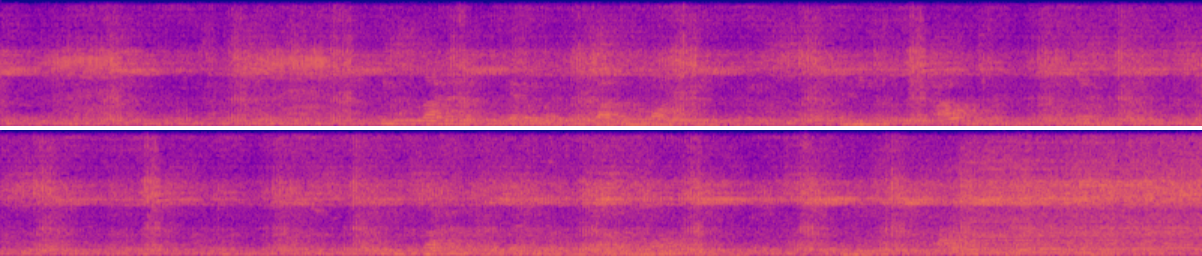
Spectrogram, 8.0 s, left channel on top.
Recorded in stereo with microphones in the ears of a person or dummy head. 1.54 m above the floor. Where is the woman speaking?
80° left, 8.5 m; by 7.6 s 55° left (ahead or behind), 7.5 m.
